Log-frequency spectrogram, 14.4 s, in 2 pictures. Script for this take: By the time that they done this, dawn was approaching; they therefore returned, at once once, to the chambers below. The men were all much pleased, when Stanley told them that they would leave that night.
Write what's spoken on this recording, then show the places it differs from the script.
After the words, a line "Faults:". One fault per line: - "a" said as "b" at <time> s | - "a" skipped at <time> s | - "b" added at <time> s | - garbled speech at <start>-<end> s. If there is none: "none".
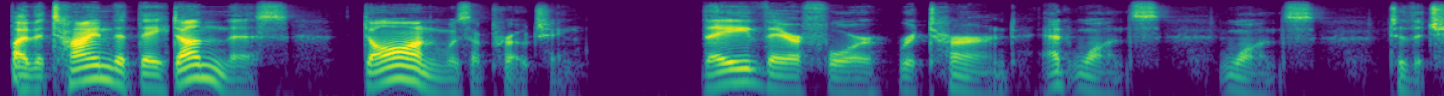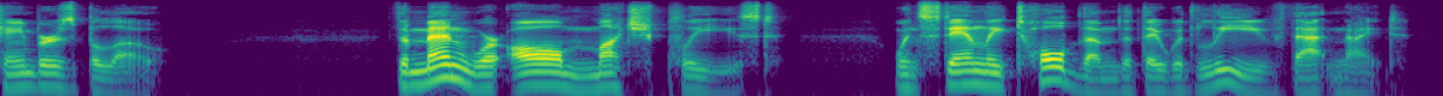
By the time that they done this, dawn was approaching; they therefore returned, at once once, to the chambers below. The men were all much pleased, when Stanley told them that they would leave that night.
Faults:
none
